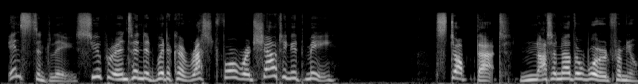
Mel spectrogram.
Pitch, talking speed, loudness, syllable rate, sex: 235 Hz, 140 wpm, -20 LUFS, 5.2 syllables/s, female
